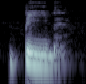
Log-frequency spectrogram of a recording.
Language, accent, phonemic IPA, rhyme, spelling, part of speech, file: English, Southern England, /biːb/, -iːb, Beeb, proper noun / noun, LL-Q1860 (eng)-Beeb.wav
- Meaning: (proper noun) The BBC; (noun) A BBC Micro (British home computer)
